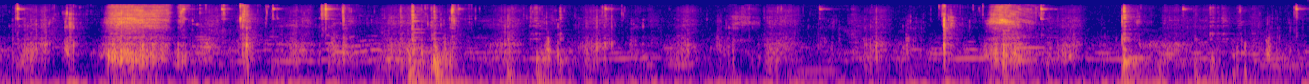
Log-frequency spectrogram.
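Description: Close-miked eating: chewing and wet mouth sounds from eating water-soaked rice by hand, with many short clicks and a couple of brief louder smacking noises.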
